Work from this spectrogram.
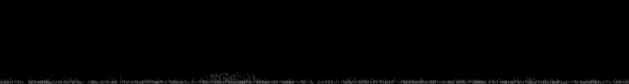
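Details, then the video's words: Long-legged Munchkin kitten snores while asleep, pulling a funny sleeping face; a deep, continuous throaty rumble rises and falls in soft waves, with a brief faint rustle near the middle. "滑稽な寝顔でいびきをかく猫 Snoring kitten's funniest sleeping face"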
